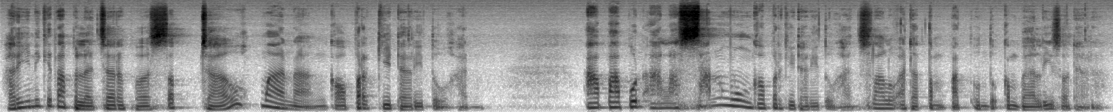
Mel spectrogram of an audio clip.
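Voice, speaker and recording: A man's voice: medium pitch, sing-song, normal speed, vocal fry, darkish tone, slightly rough. A man preaching a sermon. He tells a story vividly and addresses the congregation directly. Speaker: pastor.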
